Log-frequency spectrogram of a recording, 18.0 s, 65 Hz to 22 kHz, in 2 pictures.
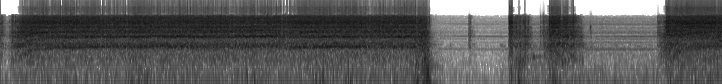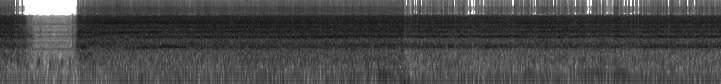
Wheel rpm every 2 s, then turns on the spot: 140, 230, 180, 10, 60, 150, 210, 230, 230.
none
